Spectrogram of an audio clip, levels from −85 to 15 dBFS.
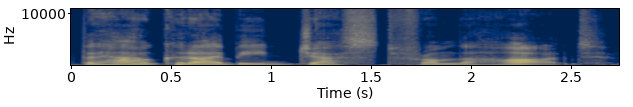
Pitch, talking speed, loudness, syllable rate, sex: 150 Hz, 195 wpm, -20 LUFS, 3.6 syllables/s, male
